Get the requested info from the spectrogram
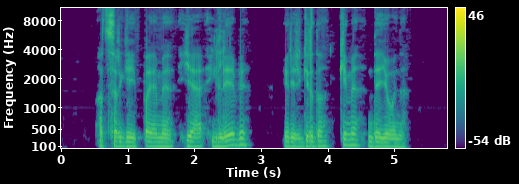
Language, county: Lithuanian, Vilnius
